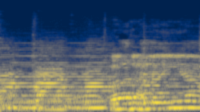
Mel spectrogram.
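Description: Sikh kirtan: reed harmonium playing sustained notes with tabla strokes, and a man's voice singing.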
